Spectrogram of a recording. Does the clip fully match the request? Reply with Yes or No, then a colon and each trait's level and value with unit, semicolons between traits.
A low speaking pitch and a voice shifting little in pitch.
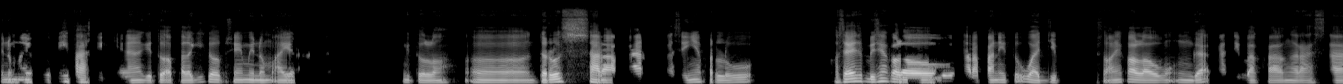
Yes: low, 100 Hz; narrow, 2.2 semitones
